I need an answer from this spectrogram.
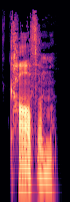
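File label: "cavum", British English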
